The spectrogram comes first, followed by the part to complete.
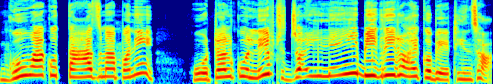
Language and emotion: Nepali, disgusted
